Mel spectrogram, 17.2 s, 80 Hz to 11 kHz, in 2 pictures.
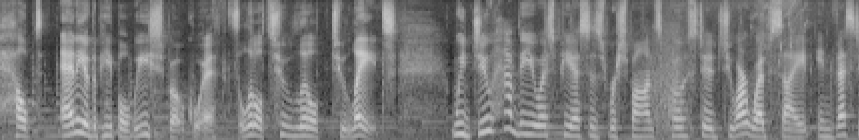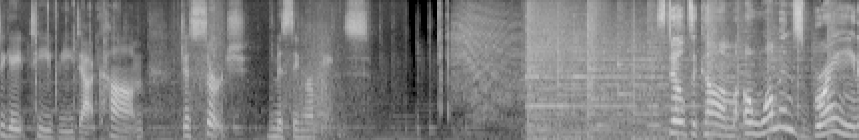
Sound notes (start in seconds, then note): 12.6 thrilling music; 12.9 mouse clicking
